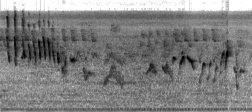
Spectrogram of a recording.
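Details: White-rumped shama youngster learning its morning song: a rapid series of sharp ticking notes, then softer wavering whistles and slurred phrases, over a low background hum.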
